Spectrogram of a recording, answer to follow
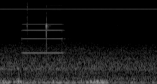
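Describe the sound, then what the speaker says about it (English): A caravan alarm key fob gives a single short beep on arming, a faint high electronic tone standing over a steady low background rumble. "one beep and one flash armed"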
